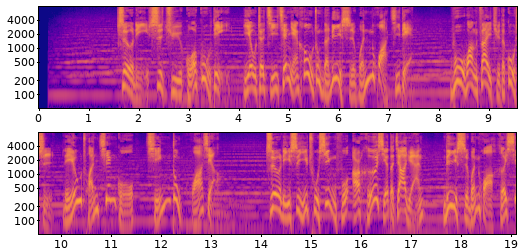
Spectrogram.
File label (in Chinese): 男 汇报 社区建设工作纪实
